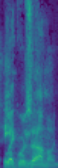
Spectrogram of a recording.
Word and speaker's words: Leguizamo: Leguizamo, John Leguizamo.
